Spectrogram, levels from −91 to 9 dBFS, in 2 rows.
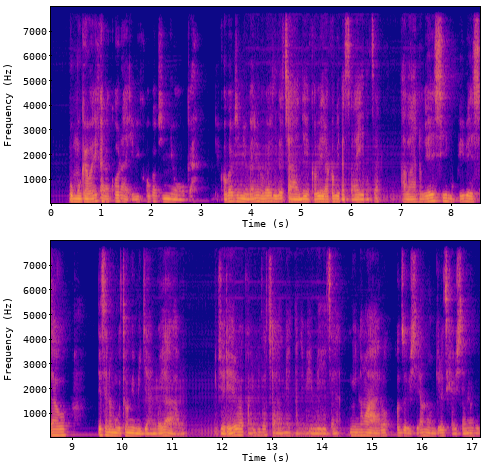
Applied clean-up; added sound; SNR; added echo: neural separator model SepFormer DNS4.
